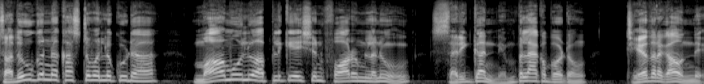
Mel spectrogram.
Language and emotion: Telugu, disgusted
